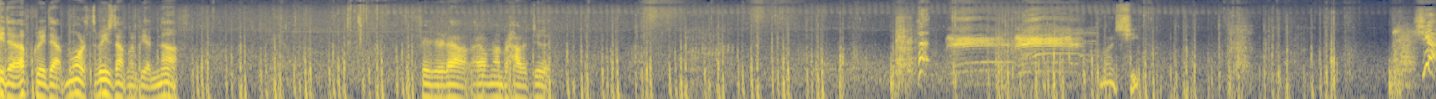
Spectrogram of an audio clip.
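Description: A horse gallops, its hooves thudding on soft ground.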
